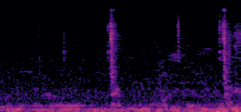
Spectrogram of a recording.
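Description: Faint ticks and light scratches of a pen writing on a paper workbook page, the clearest about a second in, over a faint low hum.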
